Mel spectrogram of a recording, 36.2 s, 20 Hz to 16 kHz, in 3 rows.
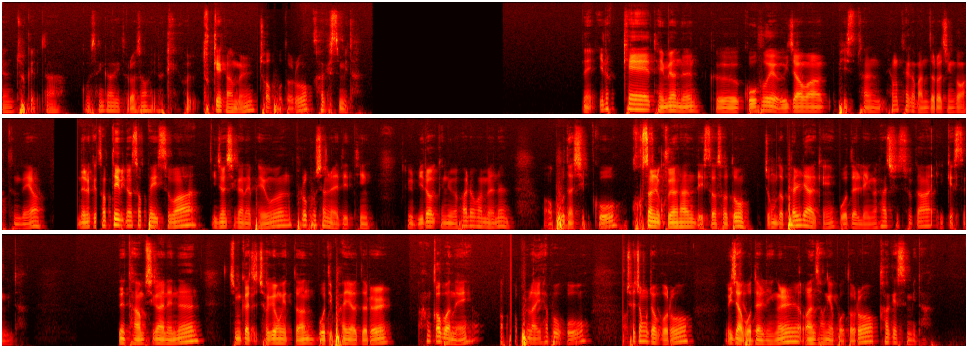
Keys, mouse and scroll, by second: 1.6-1.9 scroll down 1, 1.9-2.7 middle drag, 4.1 shift+middle click, 4.7-5.2 middle drag, 5.3-5.8 scroll down 1, 5.8-7.4 middle drag, 7.6-8.6 scroll down 1, 8.6-9.2 middle drag, 9.4-9.8 shift+middle drag, 12.3 shift+middle click.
